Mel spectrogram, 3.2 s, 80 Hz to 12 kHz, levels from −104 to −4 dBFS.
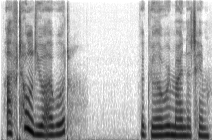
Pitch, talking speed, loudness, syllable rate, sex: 220 Hz, 170 wpm, -16 LUFS, 6.1 syllables/s, female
